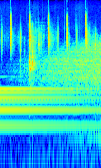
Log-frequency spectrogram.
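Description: Lo-fi hip hop instrumental in a breakdown: a held keyboard chord with light, regular hi-hat ticks and no bass or kick drum. A soft hiss swells under it.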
